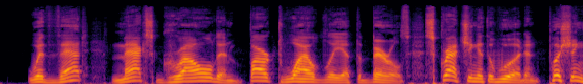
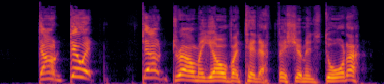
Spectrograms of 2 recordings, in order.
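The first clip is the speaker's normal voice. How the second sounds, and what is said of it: Shrill Cockney character voice. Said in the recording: “The rat screeched in a shrill Cockney English accent.”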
